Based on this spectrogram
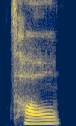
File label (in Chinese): "草", Chinese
